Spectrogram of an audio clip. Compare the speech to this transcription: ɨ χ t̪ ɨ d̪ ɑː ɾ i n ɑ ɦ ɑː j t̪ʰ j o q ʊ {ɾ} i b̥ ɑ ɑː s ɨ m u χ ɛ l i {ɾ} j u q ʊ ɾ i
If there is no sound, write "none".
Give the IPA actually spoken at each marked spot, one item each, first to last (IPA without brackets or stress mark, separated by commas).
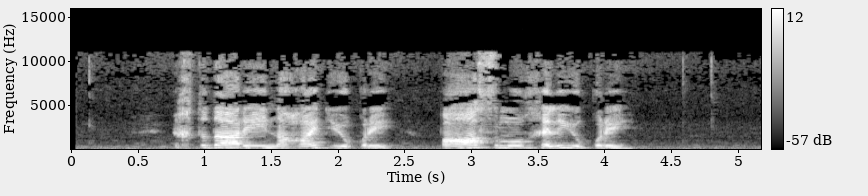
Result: ɾ, none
